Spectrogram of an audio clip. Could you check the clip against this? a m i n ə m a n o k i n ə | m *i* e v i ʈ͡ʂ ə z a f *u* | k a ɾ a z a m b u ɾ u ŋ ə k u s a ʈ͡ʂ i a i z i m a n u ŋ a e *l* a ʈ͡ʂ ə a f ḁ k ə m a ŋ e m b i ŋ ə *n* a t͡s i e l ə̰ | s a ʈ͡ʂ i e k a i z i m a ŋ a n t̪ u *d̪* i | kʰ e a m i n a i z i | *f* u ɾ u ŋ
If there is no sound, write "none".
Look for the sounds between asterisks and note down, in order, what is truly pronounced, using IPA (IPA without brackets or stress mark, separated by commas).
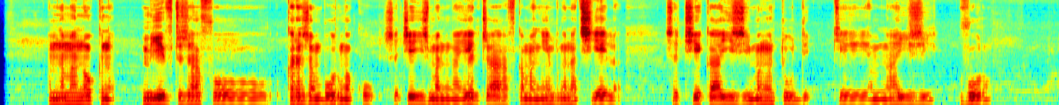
i, o, l, n, d̪, v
